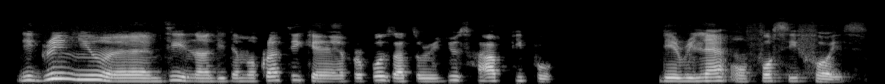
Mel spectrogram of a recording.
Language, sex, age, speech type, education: Nigerian Pidgin, female, 30-45, spontaneous, tertiary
